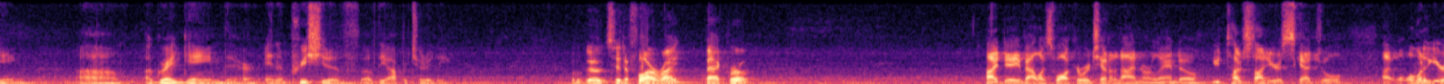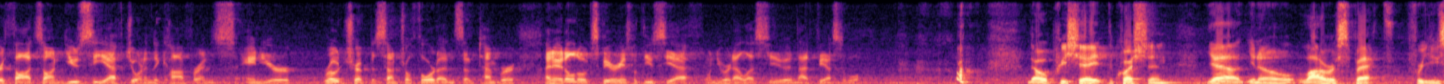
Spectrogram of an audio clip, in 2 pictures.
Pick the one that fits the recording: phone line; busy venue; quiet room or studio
busy venue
